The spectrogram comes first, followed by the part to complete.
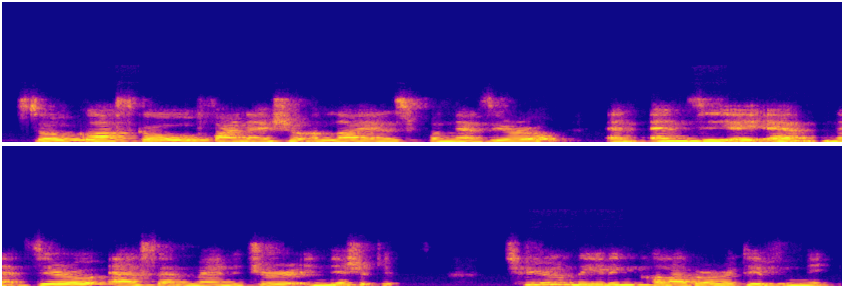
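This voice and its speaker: A woman's voice: medium pitch, darkish tone. Woman introducing a speaker in an echoey room. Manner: scripted, formal introduction with fillers. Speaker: moderator. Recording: echoey, dull lo-fi audio.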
